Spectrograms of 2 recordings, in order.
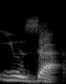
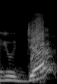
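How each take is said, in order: First: The middle consonant is a z sound. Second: The middle consonant is not a z sound. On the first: The speaker calls it right. "tetapi yuza, seperti huruf Z kalau dalam bahasa kita" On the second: The speaker calls it wrong. "tidak yuja"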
